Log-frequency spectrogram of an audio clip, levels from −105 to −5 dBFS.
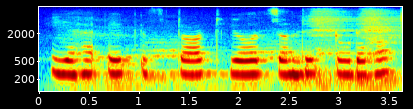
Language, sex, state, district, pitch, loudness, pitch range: Hindi, female, Uttar Pradesh, Shamli, 260 Hz, -14 LUFS, 255-265 Hz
